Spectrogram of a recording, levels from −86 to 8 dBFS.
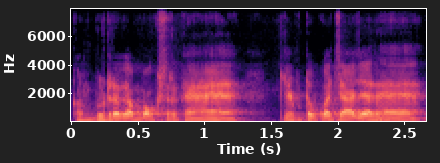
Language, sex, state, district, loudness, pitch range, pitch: Hindi, male, Jharkhand, Garhwa, -15 LUFS, 120-170 Hz, 145 Hz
